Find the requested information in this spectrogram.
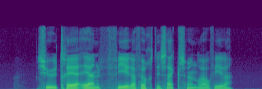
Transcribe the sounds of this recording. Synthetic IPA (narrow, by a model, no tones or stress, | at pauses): ʃʉːt̪ʰʁeːʔeːnfiːʁəfœʁt̪ɪsɛkshʉnd̪ʁəʔo̰ːfiːʁə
